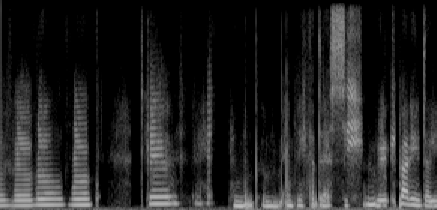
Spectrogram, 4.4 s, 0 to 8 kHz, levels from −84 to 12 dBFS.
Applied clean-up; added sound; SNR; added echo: neural diffusion model UNIVERSE++.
